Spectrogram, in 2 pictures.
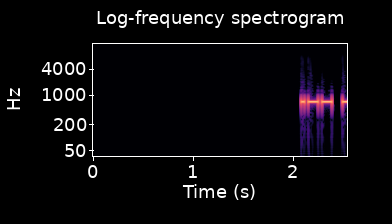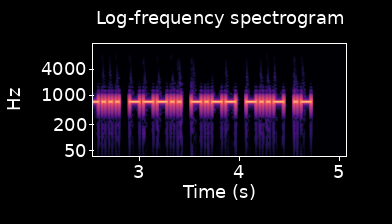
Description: Morse code, heard as a keyed tone, about 34 wpm, 700 Hz. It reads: WB8YXA
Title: USA Call Signs - 6 Characters - Repeated 2x - 35wpm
